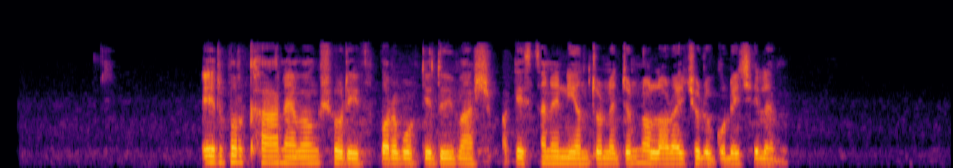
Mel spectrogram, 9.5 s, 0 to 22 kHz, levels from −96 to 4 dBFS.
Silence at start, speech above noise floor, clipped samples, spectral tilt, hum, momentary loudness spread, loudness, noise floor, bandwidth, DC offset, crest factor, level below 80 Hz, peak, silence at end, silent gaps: 2.05 s; 53 dB; under 0.1%; -6 dB/octave; none; 5 LU; -16 LUFS; -69 dBFS; 7.6 kHz; under 0.1%; 16 dB; -58 dBFS; -2 dBFS; 1.65 s; none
